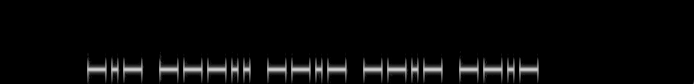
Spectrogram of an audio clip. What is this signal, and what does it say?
Morse code, heard as a keyed tone, about 23 wpm, 700 Hz. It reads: K8QQQ
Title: Speed Racing - USA 1x3 Call Signs 20wpm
